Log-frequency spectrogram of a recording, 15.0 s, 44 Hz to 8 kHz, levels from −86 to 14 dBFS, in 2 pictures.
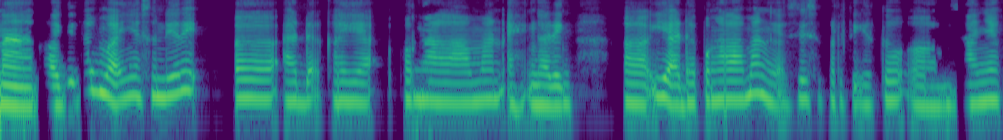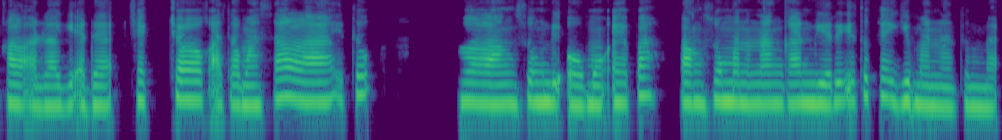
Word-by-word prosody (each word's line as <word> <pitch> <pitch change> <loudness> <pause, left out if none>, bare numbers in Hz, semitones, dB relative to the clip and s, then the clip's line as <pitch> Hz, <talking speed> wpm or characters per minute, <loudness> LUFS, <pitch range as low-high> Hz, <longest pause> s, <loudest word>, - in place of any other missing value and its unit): nah 170 -2 +9 0.2
kalo 165 -2 0
gitu 190 +6 -6
Mbaknya 215 +1 +4
sendiri, 230 +5 +4 0.4
eee, 205 -1 +2
ada 190 0 0
kayak 190 -1 0 0.2
pengalaman 190 0 +1
eh, 165 - -2
enggak 170 -1 +2
deng 170 +1 -1 0.4
eee, 180 -2 +3
iya 220 - +5
ada 180 +2 0
pengalaman 200 +5 +3
gak - - -6
sih 205 - -2
seperti 185 -3 -10
itu? 190 +3 -7 0.2
Eee, 160 -1 -1
misalnya 175 +4 -1
kalo 175 -1 +3
ada 160 - -2
lagi 170 +2 -3
ada 165 - -1 0.2
cekcok 195 0 0
atau 170 - -2
masalah 195 +2 +2 0.2
itu, 235 - -5 0.8
eee, 185 -1 +2
langsung 175 +1 +1
diomong 170 -2 +1
eh, 180 - +1
apa, 230 - 0 0.3
langusung 185 +1 +1
menenangkan 180 0 +1
diri 180 +1 +2
itu 205 - -5
kayak 200 -4 -2
gimana 170 -3 +1
tuh, 160 - -5
Mbak? 155 -1 -1
185 Hz, 170 wpm, -21 LUFS, 175-195 Hz, 0.8 s, nah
